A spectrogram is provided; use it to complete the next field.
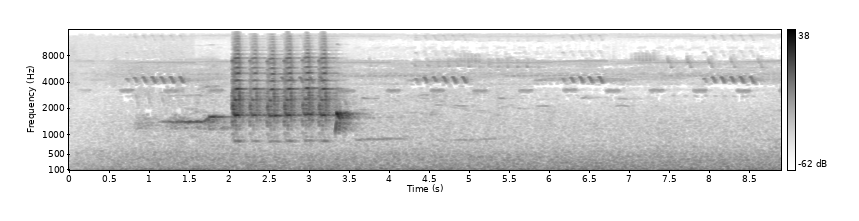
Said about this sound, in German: die in der Literatur als sehr variabel beschriebene Stimme der ausgestorbenen Assumption Weißkehlralle zu Gehör bringen zu können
